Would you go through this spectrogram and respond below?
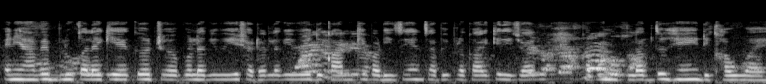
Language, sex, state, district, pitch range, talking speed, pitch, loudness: Kumaoni, female, Uttarakhand, Uttarkashi, 215-230 Hz, 225 wpm, 225 Hz, -15 LUFS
